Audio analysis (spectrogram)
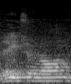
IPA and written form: ˈleɪtər ˋɒn (later on)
